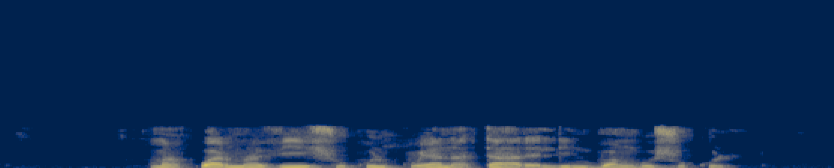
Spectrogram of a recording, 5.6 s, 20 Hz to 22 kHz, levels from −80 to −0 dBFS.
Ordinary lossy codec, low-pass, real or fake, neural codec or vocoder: AAC, 24 kbps; 5.4 kHz; real; none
